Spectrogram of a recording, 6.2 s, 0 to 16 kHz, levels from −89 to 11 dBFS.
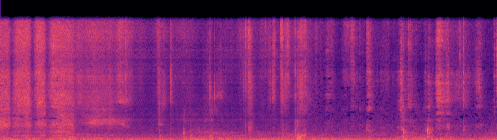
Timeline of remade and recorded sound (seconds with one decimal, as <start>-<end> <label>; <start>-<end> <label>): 0.0-0.8 recorded; 0.8-3.9 remade; 3.9-6.2 recorded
